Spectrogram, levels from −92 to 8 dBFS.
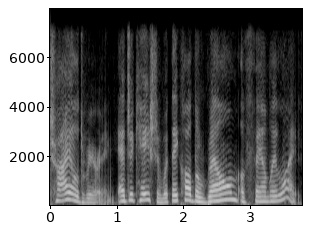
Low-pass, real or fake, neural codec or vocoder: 7.2 kHz; fake; codec, 16 kHz, 4 kbps, FreqCodec, smaller model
